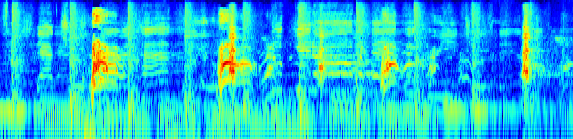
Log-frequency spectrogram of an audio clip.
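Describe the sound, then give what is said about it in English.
Puppies bark and yip in a run of sharp, high-pitched bursts, about five of them spaced irregularly, fairly loud over a low, steady hum in the background. “Come on, let's hear you, puppies.”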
